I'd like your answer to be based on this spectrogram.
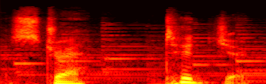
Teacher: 注意这个词的重音呢是在它的第二个音节 strategic 所以说重音的时候呢它的音啊音长更长，那么读的也更重一些，音调这个音响更响。 strategic planning 后面 and 弱读 decision making 第二句 it allows 这里的特呢就省略了，或者是不省略也可以啊，也可以直接把它连到后边去，因为后面是一个元音，辅音跟元音可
